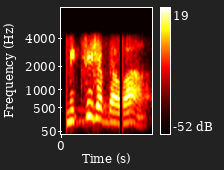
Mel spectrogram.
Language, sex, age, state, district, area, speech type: Sanskrit, female, 60+, Karnataka, Uttara Kannada, rural, conversation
